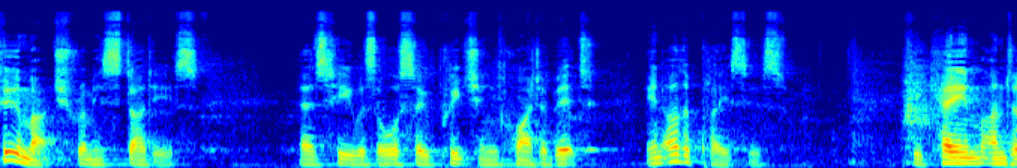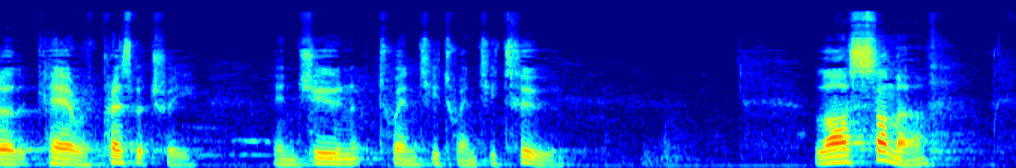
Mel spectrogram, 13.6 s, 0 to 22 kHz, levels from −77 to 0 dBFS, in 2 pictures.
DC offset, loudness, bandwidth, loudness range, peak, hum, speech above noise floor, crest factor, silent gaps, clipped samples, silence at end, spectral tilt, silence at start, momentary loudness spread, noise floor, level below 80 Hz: under 0.1%; -25 LUFS; 16.5 kHz; 7 LU; -6 dBFS; none; 31 dB; 22 dB; none; under 0.1%; 0.4 s; -4 dB/octave; 0 s; 16 LU; -55 dBFS; -60 dBFS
